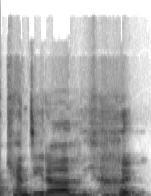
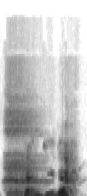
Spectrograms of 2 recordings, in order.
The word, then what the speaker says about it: Candida: And then the next one I have here is the Candida Cleanse Program. Mm-hmm. Am I pronouncing that right? Yeah, Candida. Candida.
